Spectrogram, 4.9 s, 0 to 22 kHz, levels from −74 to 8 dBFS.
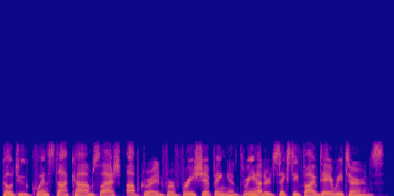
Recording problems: high frequencies cut off; noticeable; nothing above 5.5 kHz

